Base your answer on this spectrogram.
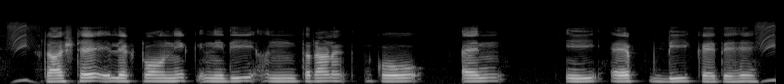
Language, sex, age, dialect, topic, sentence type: Hindi, male, 25-30, Garhwali, banking, statement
